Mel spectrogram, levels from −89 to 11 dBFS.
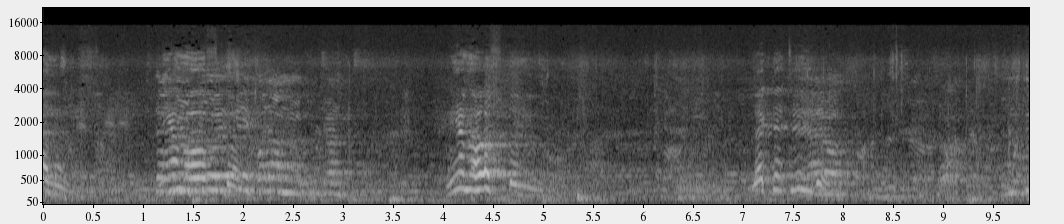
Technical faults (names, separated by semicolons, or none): low bit depth without dither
